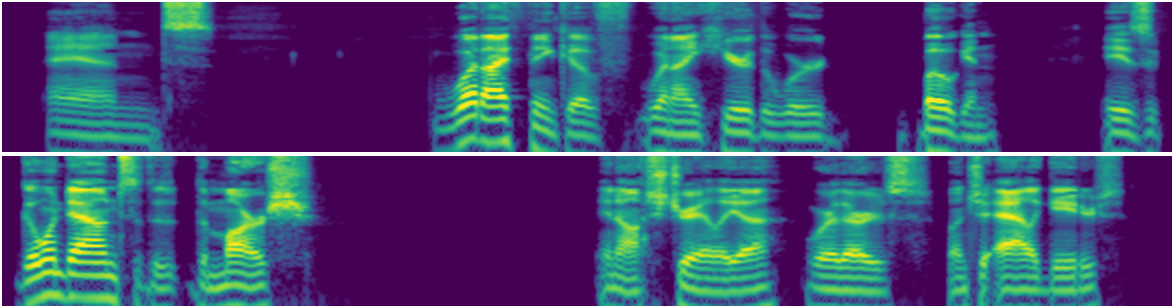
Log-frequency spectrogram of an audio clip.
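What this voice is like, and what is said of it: Put-on American Southern accent. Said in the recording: “I'm doing a southern accent for that”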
